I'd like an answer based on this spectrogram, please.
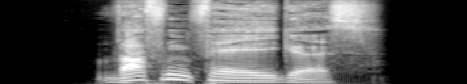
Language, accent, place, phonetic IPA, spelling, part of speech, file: German, Germany, Berlin, [ˈvafn̩ˌfɛːɪɡəs], waffenfähiges, adjective, De-waffenfähiges.ogg
- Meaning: strong/mixed nominative/accusative neuter singular of waffenfähig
